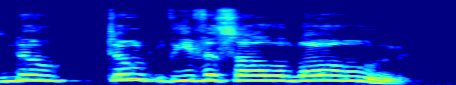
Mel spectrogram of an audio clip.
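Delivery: frantic, very high-pitched panicked shout. As a player starts to leave the room, the narrator voices the ghost of Thorn, panicking and shouting. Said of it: "the ghost of Thorn starts to panic and shouts".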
